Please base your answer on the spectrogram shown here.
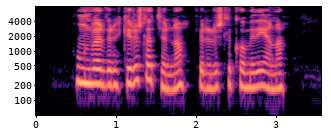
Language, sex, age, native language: Icelandic, female, 50-59, Icelandic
